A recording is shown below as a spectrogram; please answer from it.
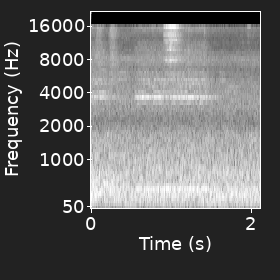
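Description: Steady background noise with a faint hum running under it, with no speech.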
